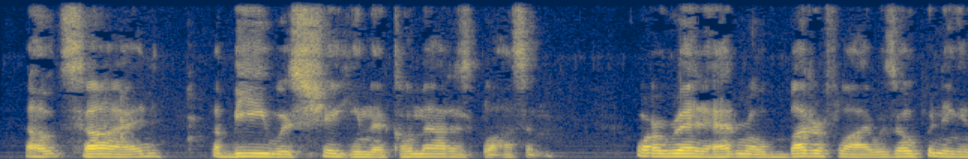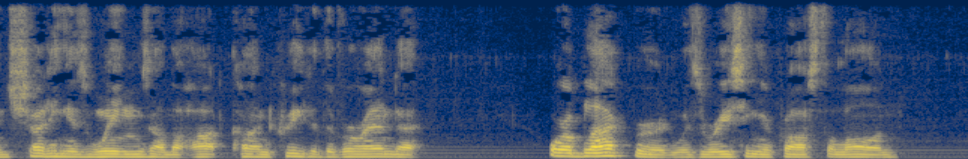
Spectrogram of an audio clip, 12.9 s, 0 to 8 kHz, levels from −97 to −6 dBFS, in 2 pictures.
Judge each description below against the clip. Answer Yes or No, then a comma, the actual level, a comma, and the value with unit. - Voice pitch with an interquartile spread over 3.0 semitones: No, narrow, 2.5 semitones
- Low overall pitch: Yes, low, 130 Hz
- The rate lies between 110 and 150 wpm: No, average, 160 wpm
